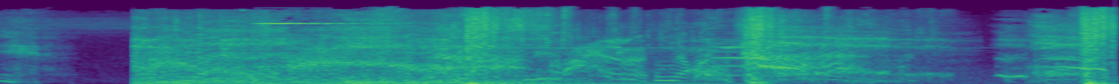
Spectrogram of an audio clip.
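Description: A creature snarls and growls.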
